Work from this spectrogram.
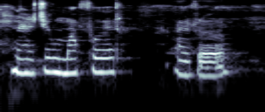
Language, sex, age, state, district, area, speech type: Bodo, female, 18-30, Assam, Kokrajhar, rural, spontaneous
